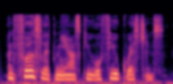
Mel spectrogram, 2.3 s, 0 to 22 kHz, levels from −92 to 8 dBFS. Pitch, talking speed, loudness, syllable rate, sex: 185 Hz, 235 wpm, -17 LUFS, 4.9 syllables/s, female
